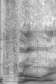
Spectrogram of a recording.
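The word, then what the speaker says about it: flour: इसको दोस्तों फ्लोर नहीं पढ़ना, इसकी जो करेक्ट प्रोनाउंसिएशन है वो फ्लावर है।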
